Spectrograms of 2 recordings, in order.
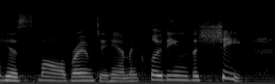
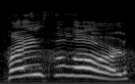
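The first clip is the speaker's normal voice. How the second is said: high, loud, jubilant shouting; ecstatic praise; 10 semitones higher, 8 dB louder than usual. Retold or imitated. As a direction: burst out in triumphant joy. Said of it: "jumping up and down and clapping her hands and said".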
